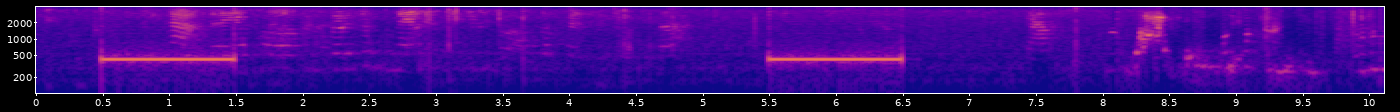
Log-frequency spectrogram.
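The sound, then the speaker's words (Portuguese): A ringback tone sounds during a telephone call: two steady, single-pitched beeps, each about a second long and roughly four seconds apart, with faint voices and background noise between them. “Agora tá chamando.”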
